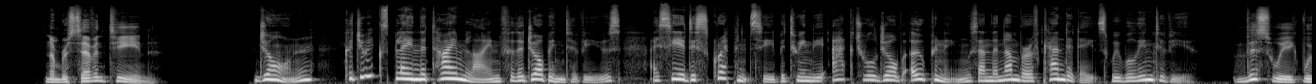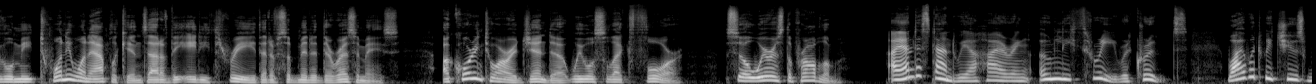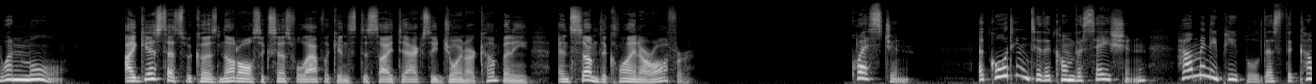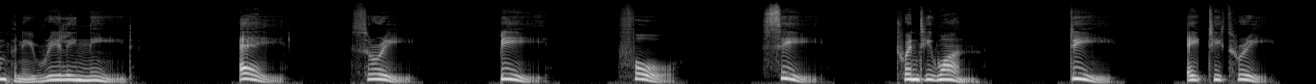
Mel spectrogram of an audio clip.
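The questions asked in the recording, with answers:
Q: According to the conversation, how many people does the company really need?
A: A: 3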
